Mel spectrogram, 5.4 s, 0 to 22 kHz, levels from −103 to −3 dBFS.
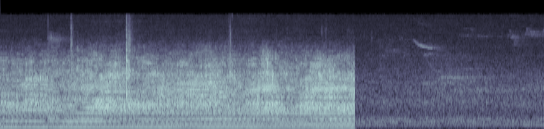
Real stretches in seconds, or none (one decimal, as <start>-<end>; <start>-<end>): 0.6-1.6; 4.7-5.4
